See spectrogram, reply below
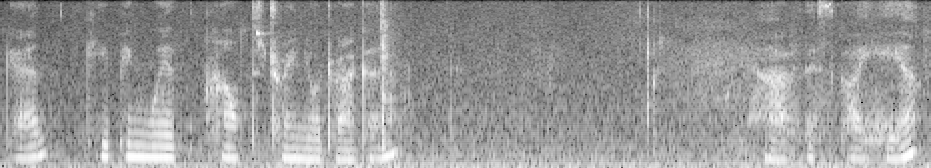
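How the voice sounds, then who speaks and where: A woman whispering softly and breathily in a gentle, affectionate ASMR show and tell. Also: medium pitch, steady tone, slow, background noise. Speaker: ASMR video host.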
